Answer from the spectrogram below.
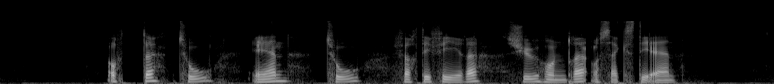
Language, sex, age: Norwegian, male, 39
